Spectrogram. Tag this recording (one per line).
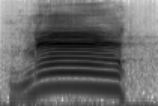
Farm
Bleat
